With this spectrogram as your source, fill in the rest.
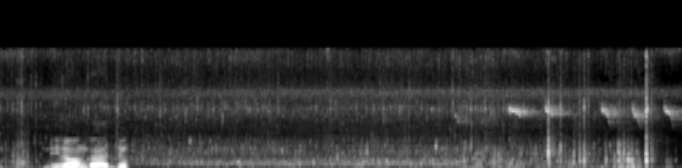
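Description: Water splashes in a shallow stream.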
